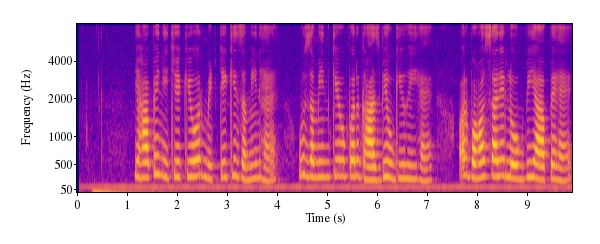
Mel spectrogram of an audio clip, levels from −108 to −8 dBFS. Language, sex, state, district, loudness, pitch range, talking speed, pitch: Hindi, female, Bihar, Madhepura, -25 LUFS, 210-280 Hz, 155 wpm, 255 Hz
